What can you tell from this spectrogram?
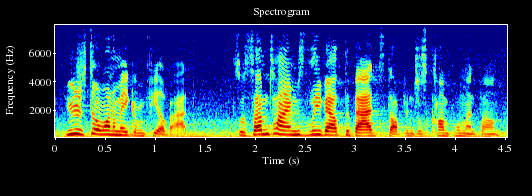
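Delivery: usual speaking voice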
